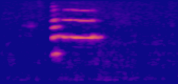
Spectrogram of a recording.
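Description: Dry-erase marker squeaking on a whiteboard: one short, steady high-pitched squeal of under a second, about halfway through.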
